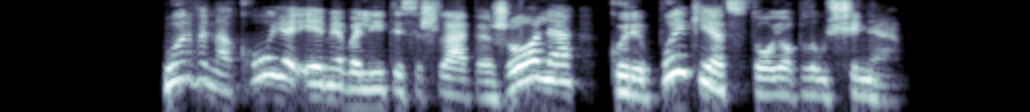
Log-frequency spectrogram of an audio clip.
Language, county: Lithuanian, Kaunas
